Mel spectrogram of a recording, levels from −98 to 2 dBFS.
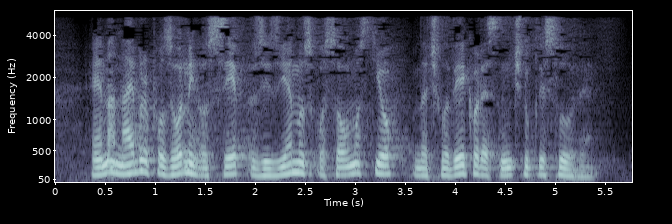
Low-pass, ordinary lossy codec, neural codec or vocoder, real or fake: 5.4 kHz; MP3, 24 kbps; codec, 16 kHz, 1 kbps, X-Codec, HuBERT features, trained on LibriSpeech; fake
